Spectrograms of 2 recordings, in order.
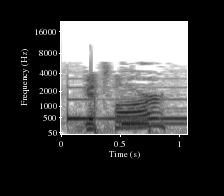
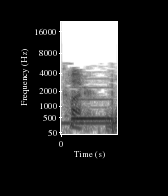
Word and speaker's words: Qatar: Is the country pronounced Qatar, Guitar, Gutter? – Well, what is it? People from the area tend to range between Qatar and Qatar, so I go with Qatar. – Why does Fox News call it Gutter? – Because that's actually more closely accurate to the Arabic pronunciation.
